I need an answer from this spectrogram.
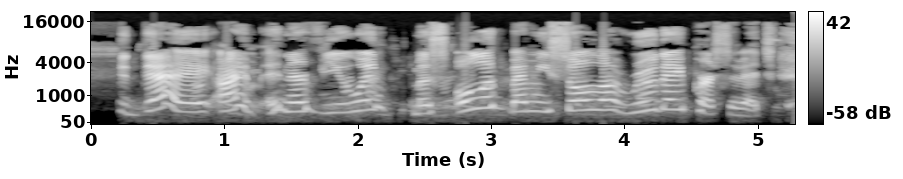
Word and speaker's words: Olugbemisola Rhuday-Perkovich: It's Olugbemisola Rhuday-Perkovich.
